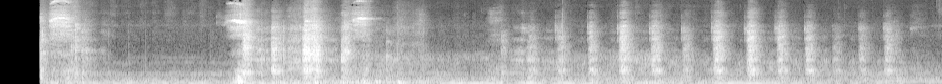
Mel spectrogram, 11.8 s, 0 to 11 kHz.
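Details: English Springer Spaniel, a liver and white male stud dog born in 2019, panting in quick breathy bursts indoors, roughly once a second, after a few louder bursts of handling noise near the start.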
